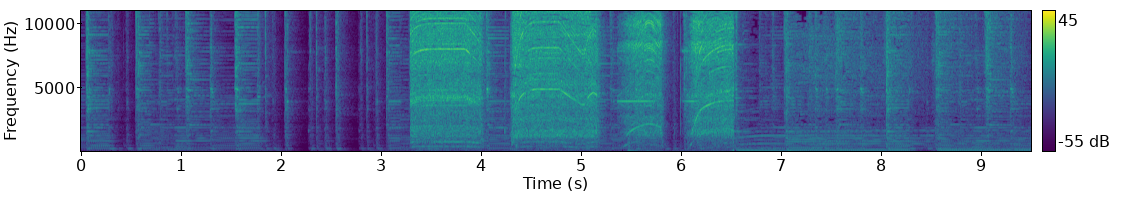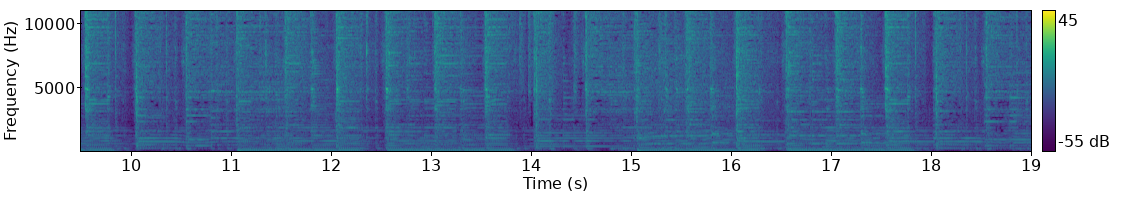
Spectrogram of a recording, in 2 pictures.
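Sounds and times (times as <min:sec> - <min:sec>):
acoustic guitar music: 0:00.0 - 0:04.4, 0:06.6 - 0:19.0
cordless drill whine: 0:03.3 - 0:06.6.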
